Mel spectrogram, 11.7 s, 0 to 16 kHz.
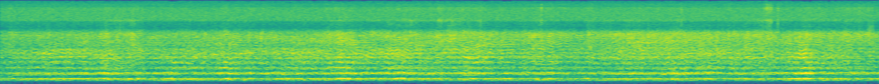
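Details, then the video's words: Honey bees crowd a tabletop 3D printed feeder in a Colorado garage in January, burning winter stores in late heat; steady thick buzzing drone with shifting overtones and a short louder pass near the end. "45 Minutes of Honey Bees Feasting from 3D Printed Bee Feeder ASMR"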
